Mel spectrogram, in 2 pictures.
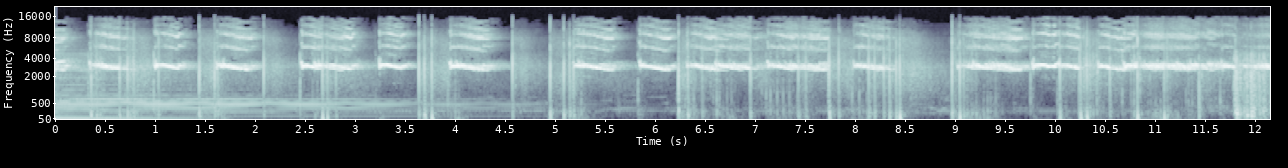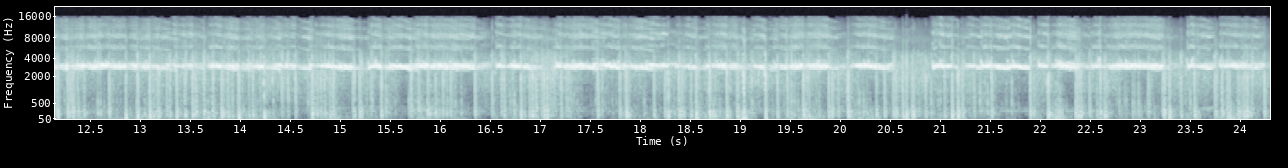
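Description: Ground fountain firework burning with a high, wavering whistle over crackling. The crackle turns dense and continuous about halfway through, as the spark shower builds.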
